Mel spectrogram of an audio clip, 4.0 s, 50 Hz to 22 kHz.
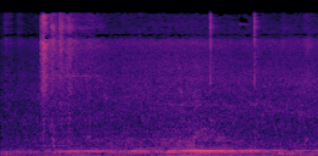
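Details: Honda PCX 150 starts and runs smoothly with a steady low beat, swelling with throttle, after a no-start was fixed by cleaning and tidying the ECU socket connector and wiring; battery being charged.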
